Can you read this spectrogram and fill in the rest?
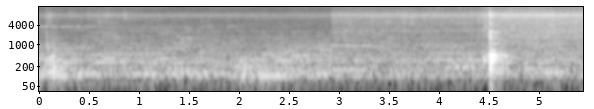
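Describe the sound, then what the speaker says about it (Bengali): Raw jackfruit and potatoes sauté with spices in a pan over a medium flame, giving a soft, steady sizzle throughout with one sharp utensil clink near the end. "এই 2 মিনিটের জন্য আমি একটুখানি কষিয়ে নেব এগুলো একসাথে।"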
